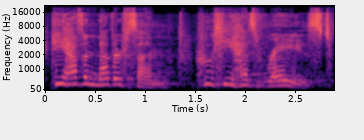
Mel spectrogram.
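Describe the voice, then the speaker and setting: Lady preacher, kinda high voice, chatty sermon talking right to the listeners, long church reverb. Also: very animated, a little slow, a little mellow. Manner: relatable, addresses listeners directly with reflective questions. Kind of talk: conversational sermon to a congregation. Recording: reverberant hall, amplified sermon.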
